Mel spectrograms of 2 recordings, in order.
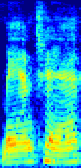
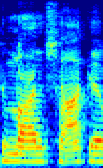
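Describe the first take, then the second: First: The name is said without the final vowel. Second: The name is said with a final vowel sound. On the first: This is how locals actually say it. "is pronounced Manchac" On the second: This is how the name is written. "Just like Manchaca Road"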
